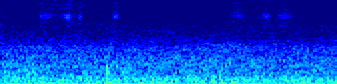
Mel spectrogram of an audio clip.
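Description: Felt-tip marker writing on a whiteboard: faint short squeaky strokes as numerals are drawn, over a low steady room hum.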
